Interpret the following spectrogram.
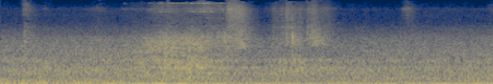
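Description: Rapid Metro train car rumbling as it slows and comes to a stop at a station platform, heard from inside the car, with a hiss lasting about a second and a half starting a second in.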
